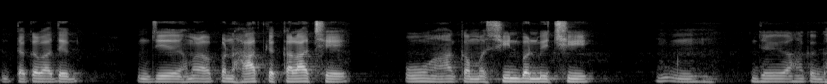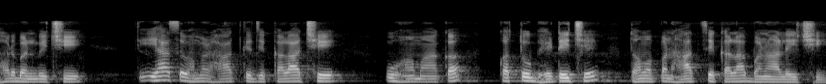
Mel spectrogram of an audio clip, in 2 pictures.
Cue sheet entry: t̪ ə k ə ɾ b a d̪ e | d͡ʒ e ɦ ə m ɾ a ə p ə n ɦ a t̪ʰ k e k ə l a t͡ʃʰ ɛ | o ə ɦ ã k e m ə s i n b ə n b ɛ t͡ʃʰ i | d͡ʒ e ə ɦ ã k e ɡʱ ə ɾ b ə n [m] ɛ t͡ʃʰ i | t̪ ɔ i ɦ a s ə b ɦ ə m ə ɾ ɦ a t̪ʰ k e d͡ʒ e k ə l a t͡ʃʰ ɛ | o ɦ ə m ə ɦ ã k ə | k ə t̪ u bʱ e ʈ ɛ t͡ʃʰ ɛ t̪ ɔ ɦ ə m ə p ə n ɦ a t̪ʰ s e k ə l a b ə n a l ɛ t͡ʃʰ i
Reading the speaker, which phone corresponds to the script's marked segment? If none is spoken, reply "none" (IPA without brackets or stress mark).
b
